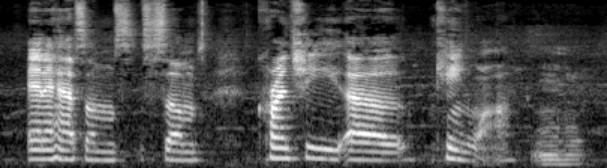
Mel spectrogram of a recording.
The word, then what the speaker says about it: quinoa: it had some crunchy quinoa. Quinoa. I had to make sure I said it right because I like to call it quinoa.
